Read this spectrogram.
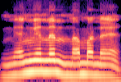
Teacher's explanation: இந்த வார்த்தைகளை நீங்க மூக்குல இருந்து தான் உச்சரிக்க முடியும். மூக்கு இல்லாம உங்களால இத உச்சரிக்கவே முடியாது. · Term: மெல்லினம்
